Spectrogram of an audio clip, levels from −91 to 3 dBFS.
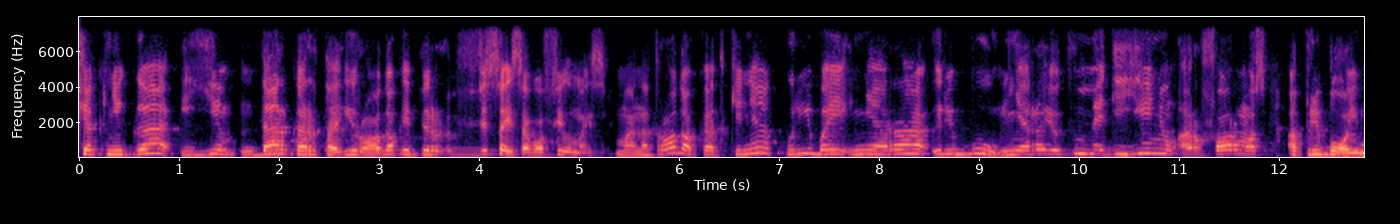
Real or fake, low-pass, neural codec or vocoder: real; 7.2 kHz; none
